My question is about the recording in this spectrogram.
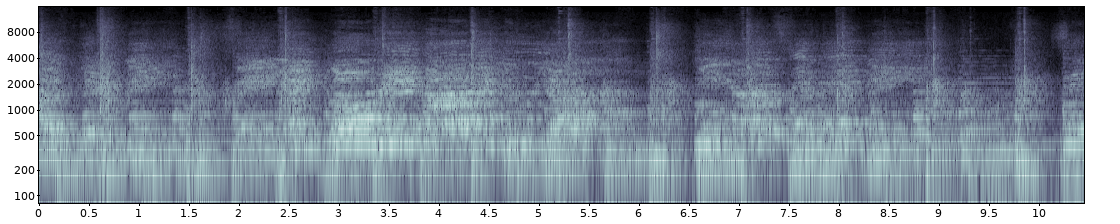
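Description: Church choir singing an upbeat gospel chorus in harmony, with hand claps on the beat about once a second.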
